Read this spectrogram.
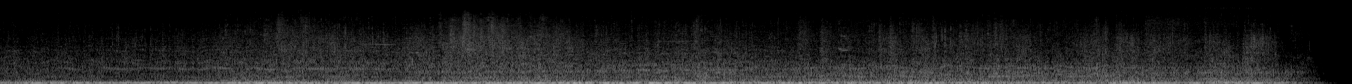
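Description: A heavy vehicle engine rumbles deeply as it rolls past.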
